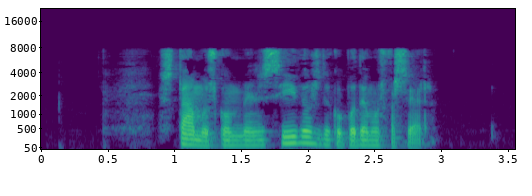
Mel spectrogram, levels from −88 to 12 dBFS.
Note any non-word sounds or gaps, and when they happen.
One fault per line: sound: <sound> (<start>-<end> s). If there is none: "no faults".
no faults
